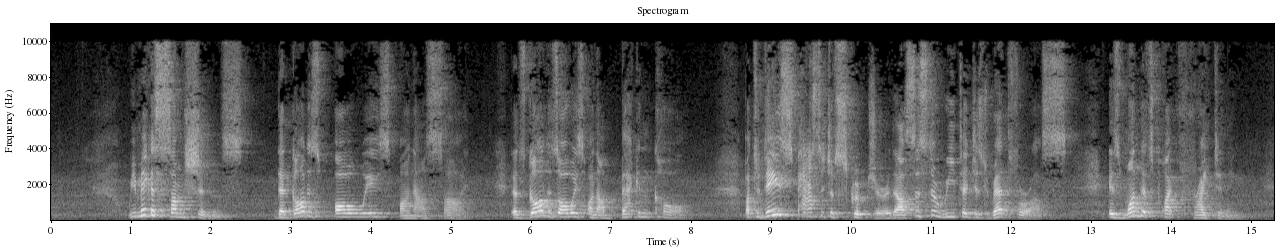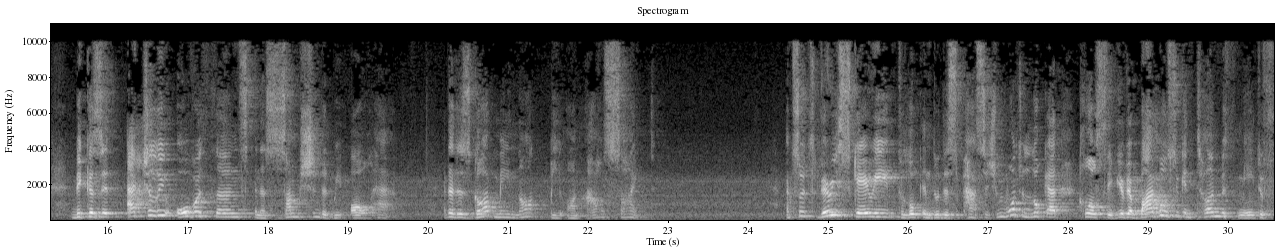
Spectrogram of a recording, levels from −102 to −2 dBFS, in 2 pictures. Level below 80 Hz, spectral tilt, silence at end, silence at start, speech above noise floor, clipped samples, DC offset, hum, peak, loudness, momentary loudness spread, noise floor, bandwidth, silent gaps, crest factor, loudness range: -68 dBFS; -3.5 dB/octave; 0 s; 0.55 s; 27 dB; under 0.1%; under 0.1%; none; -2 dBFS; -22 LUFS; 17 LU; -48 dBFS; 10.5 kHz; none; 20 dB; 7 LU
